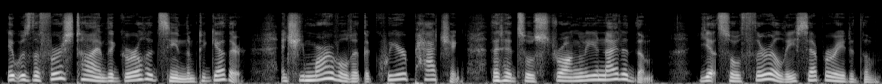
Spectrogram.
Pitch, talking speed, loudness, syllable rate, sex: 180 Hz, 195 wpm, -17 LUFS, 5.5 syllables/s, female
